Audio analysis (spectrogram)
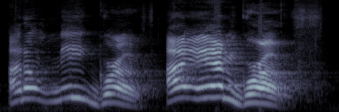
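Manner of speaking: slow, high, building to a shout; swelling, drawn-out declaration; grand boast. Real, not acted. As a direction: proclaim it loudly, word by word.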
